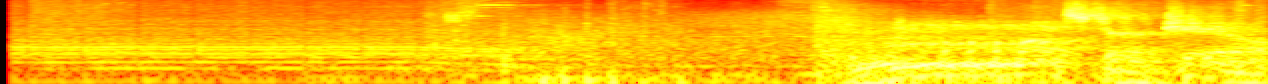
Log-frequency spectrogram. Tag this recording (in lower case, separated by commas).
speech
